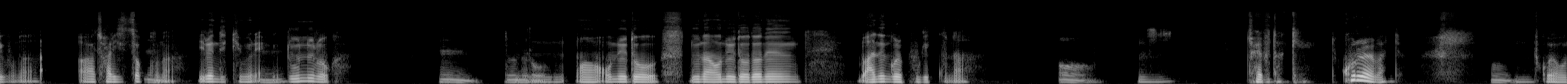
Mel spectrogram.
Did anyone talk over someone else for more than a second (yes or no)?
no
